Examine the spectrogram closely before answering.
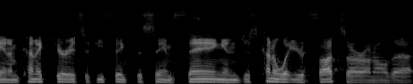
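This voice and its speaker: A man with an American accent talks at a fairly quick pace in an unremarkable speaking voice with ordinary pitch variation. The sound is dry and close with no echo, on a very clean recording with a silent background. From West Virginia, Parkersburg. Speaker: podcast host. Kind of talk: interview.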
